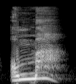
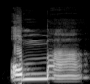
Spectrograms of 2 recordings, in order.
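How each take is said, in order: First: It is shouted angrily. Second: It sounds like begging for more food.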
